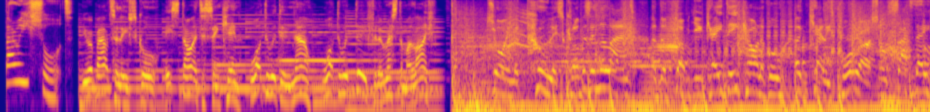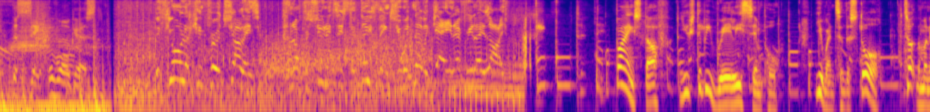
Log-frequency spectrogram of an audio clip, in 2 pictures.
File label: Commercials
